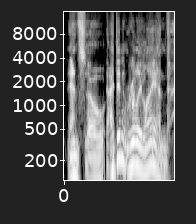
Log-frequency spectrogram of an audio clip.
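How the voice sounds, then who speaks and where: A man's voice: mid-range voice, lively intonation, takes it slowly, a little mellow, slightly rough, no room sound. A man, a storyteller and co-host, talking casually in conversation.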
